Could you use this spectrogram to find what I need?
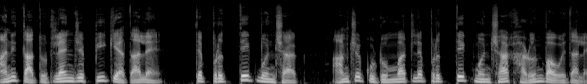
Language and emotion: Goan Konkani, neutral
